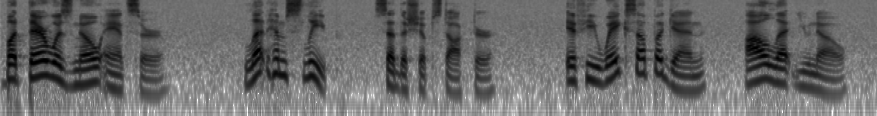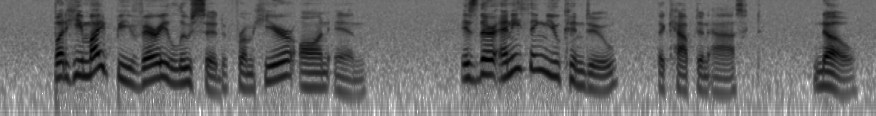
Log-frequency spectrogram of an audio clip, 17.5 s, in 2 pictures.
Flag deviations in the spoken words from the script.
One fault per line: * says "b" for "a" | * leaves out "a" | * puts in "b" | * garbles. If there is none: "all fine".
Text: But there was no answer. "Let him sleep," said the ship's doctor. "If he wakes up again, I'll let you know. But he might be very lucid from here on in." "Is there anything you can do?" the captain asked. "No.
all fine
